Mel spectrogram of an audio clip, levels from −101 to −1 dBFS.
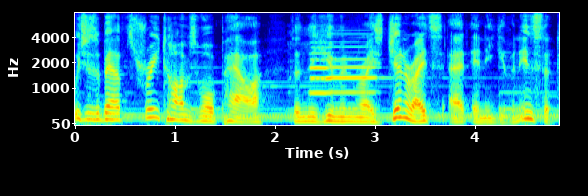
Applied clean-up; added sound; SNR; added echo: none; Wind instrument, woodwind instrument; 6 dB; none.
